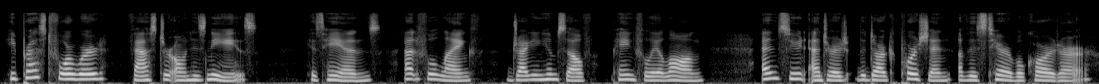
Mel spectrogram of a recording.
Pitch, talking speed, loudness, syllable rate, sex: 210 Hz, 140 wpm, -18 LUFS, 4.5 syllables/s, female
